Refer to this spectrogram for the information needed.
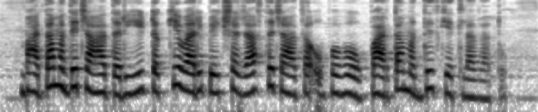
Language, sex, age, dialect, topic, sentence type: Marathi, female, 25-30, Northern Konkan, agriculture, statement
